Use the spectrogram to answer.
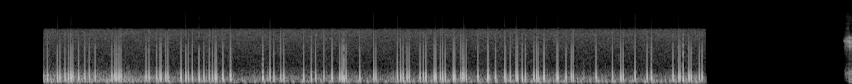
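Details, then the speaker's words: Needle EMG examples of increasing fibrillation grade, 1+ then 2+ then 3+, clicking spikes increasingly filling the baseline: fibrillation potentials. "so let's just give a couple of examples of different grades of fibrillation potentials that that would be more one plus here's so two plus and then three plus is even more"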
